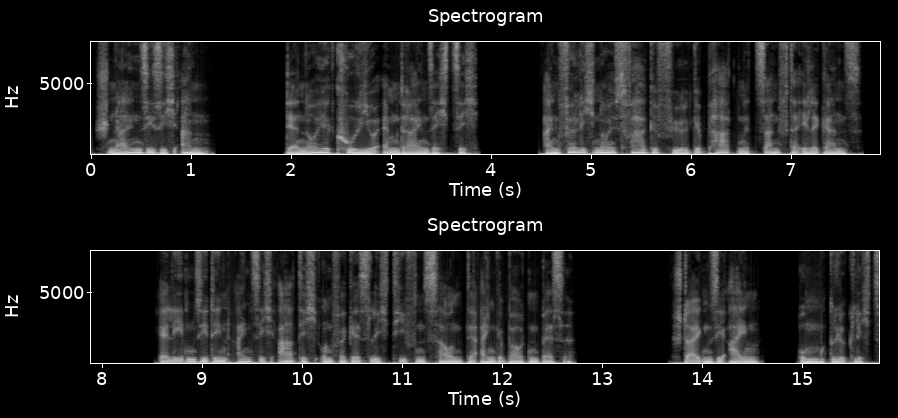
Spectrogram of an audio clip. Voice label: Autowerbung

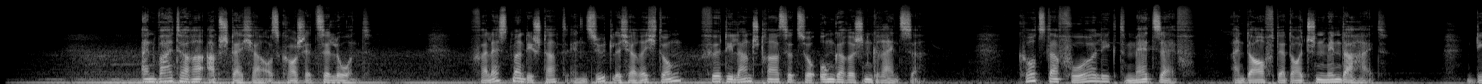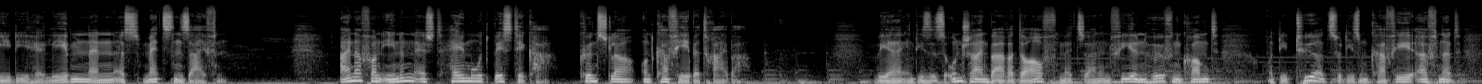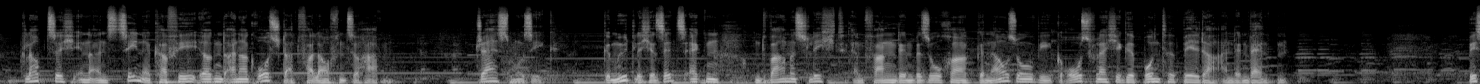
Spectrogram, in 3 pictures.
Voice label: Radiofeature

